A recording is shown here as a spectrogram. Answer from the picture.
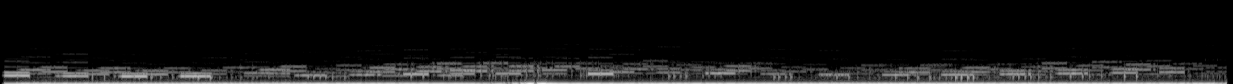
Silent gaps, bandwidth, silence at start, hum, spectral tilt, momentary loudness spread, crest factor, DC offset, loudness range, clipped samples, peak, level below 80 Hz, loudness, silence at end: none; 1.6 kHz; 0 s; none; -14 dB/octave; 12 LU; 18 dB; 20%; 6 LU; under 0.1%; -2 dBFS; -32 dBFS; -32 LUFS; 0.05 s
